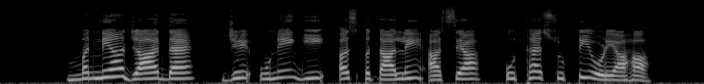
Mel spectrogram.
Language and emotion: Dogri, neutral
